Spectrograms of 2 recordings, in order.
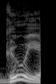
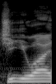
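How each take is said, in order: First: It is said as one single word. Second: It is spelled out as separate letters. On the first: It sounds like an ordinary word. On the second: It is an acronym.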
